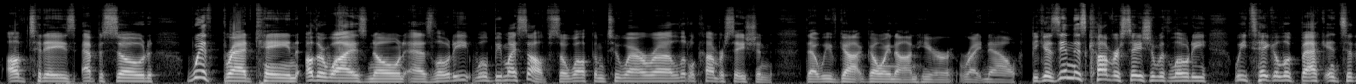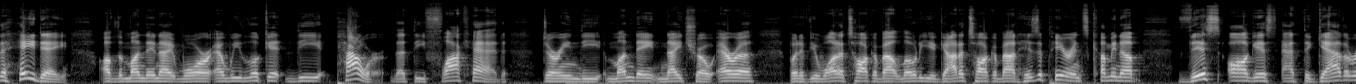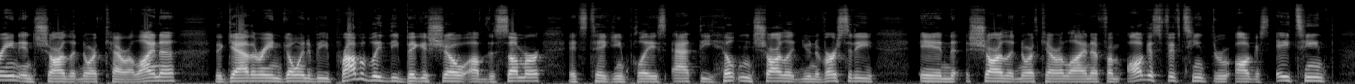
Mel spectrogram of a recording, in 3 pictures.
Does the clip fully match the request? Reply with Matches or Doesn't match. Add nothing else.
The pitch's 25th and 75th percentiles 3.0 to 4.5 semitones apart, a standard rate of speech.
Matches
